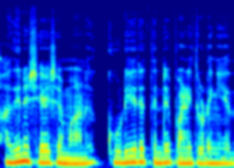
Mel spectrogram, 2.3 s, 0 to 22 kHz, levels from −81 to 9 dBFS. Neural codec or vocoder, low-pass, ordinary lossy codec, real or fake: none; 19.8 kHz; none; real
